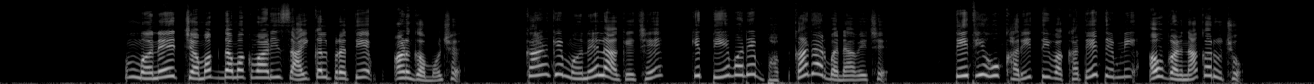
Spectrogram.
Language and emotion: Gujarati, disgusted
